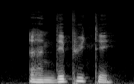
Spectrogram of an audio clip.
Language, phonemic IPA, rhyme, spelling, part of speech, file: French, /de.py.te/, -e, député, noun / verb, Fr-député.ogg
- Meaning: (noun) 1. deputy (delegate) 2. Member of Parliament; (verb) past participle of députer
